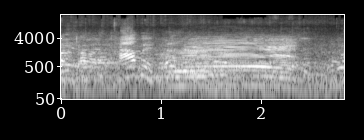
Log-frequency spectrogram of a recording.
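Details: One long Sahiwal bull calf moo that swells and then holds, amid other calves at a Mymensingh cattle market, Bangladesh, 11 October 2025, with a brief higher cry and faint market voices behind.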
